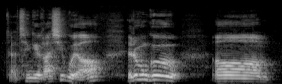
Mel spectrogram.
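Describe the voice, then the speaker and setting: Lively English-teacher host. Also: male voice, on the high side. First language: Korean. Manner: lively, drills English phrases slowly, repeats words. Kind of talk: casual podcast lesson.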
